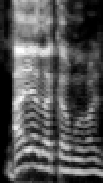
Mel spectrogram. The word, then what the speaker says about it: Aya Nakamura: Je l'ai très mal prononcé comme Nico Sayalagas. Aya Nakamura, je voulais dire.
